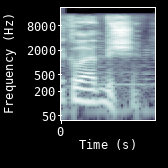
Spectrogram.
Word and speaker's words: кладбище: И чаще всего это не Красная площадь, не ГУМ, не ЦУМ, и не Детский мир, и не Новодевичье кладбище. Хотя этот перечень все по-прежнему выкрикивают зазывалы на площади 3 вокзалов, иногда ставя неправильное ударение в слове «кладбище». Кладбище.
